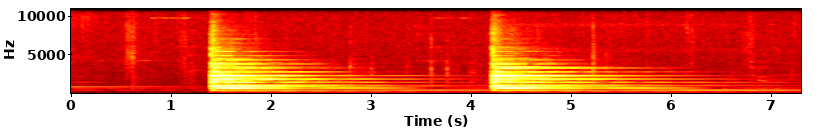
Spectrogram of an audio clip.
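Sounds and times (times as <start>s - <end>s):
church bell striking the hour: 1.4s - 7.3s.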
